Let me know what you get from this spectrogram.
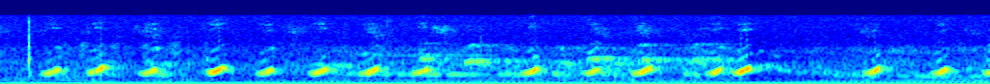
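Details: Two white-handed gibbons at the Toronto Zoo howl in a fast series of short, rising hoots, each swooping upward in pitch.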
